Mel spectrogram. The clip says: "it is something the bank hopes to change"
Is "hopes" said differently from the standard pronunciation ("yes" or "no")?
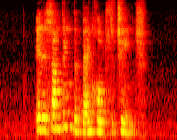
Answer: no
